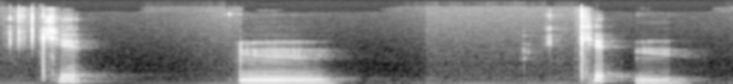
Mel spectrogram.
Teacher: You don't release, and then you fall to an N, kitten. When you make the stop T, the tongue is up, almost in the N position, so you don't have to change much.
